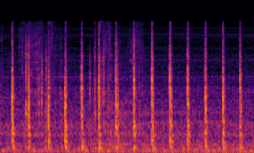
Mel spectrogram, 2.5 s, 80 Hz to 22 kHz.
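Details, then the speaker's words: 2011 Chrysler 200, customer complaint of clicking inside, engine idling: sharp even plastic clicks about five or six a second from the broken outer right-hand blend door actuator, felt vibrating by hand; actuator to be replaced. "and I can actually feel that one up here on the right hand side and that one was actually making the noise could feel it feel it vibrating"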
